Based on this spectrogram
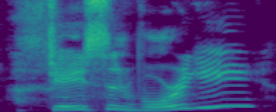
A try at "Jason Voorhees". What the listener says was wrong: There's no G.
